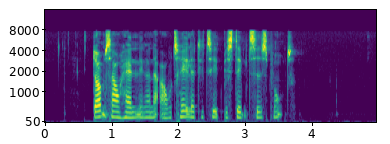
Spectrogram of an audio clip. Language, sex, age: Danish, female, 55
